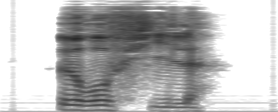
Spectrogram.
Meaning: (noun) europhile; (adjective) europhilic, europhile
- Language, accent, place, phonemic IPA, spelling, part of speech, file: French, France, Lyon, /ø.ʁɔ.fil/, europhile, noun / adjective, LL-Q150 (fra)-europhile.wav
